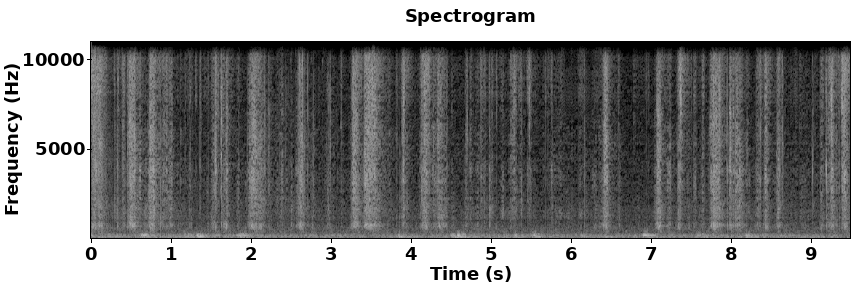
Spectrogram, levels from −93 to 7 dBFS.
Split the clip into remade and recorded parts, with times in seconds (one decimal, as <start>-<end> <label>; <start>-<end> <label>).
0.0-2.1 remade; 2.1-3.1 recorded; 3.1-9.5 remade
